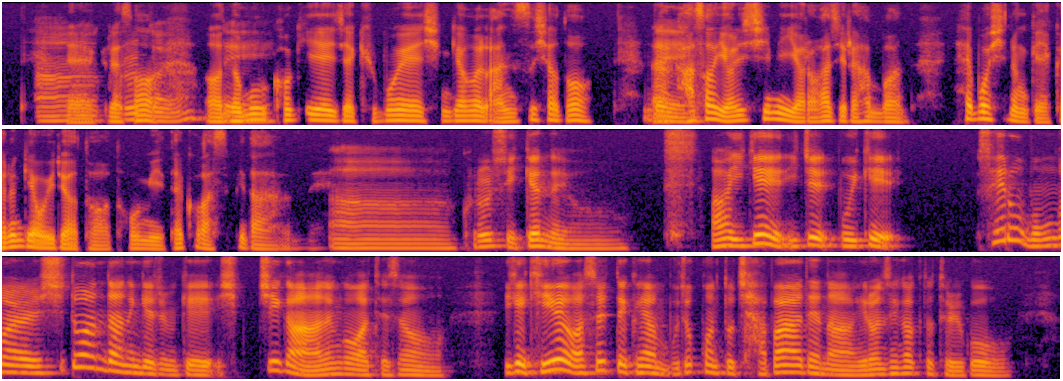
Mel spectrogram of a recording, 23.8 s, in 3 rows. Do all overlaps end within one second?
No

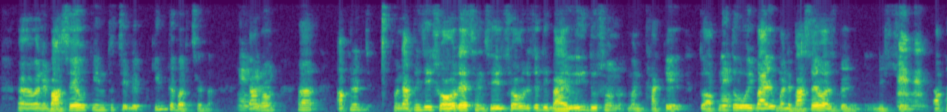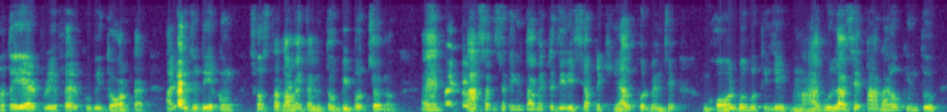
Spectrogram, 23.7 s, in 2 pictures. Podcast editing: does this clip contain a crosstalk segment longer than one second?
No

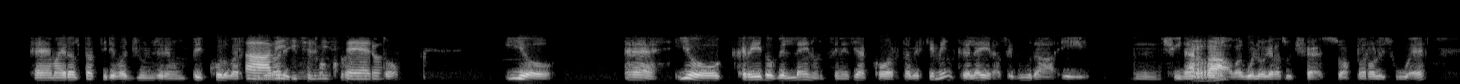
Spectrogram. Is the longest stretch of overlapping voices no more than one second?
No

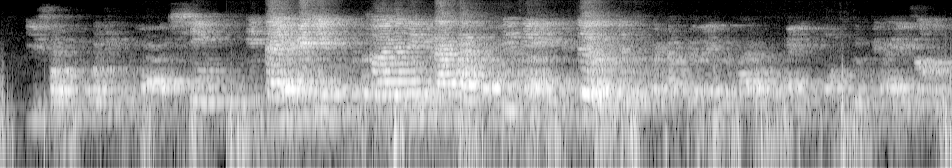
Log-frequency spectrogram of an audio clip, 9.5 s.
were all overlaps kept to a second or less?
No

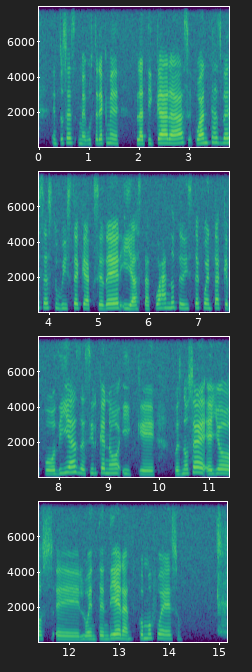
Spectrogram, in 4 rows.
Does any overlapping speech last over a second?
No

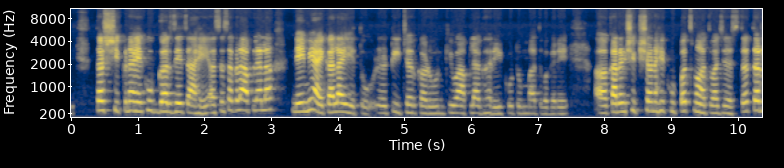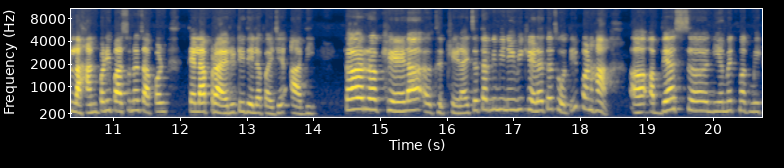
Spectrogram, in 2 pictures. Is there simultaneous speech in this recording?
No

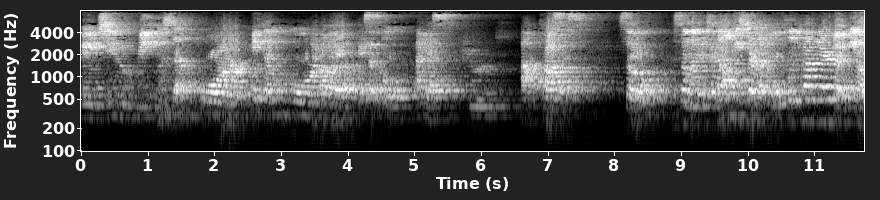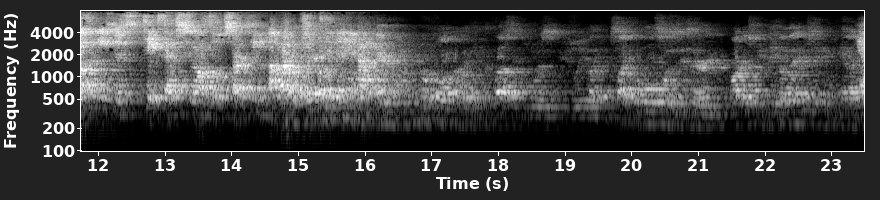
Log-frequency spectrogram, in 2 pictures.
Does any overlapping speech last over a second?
Yes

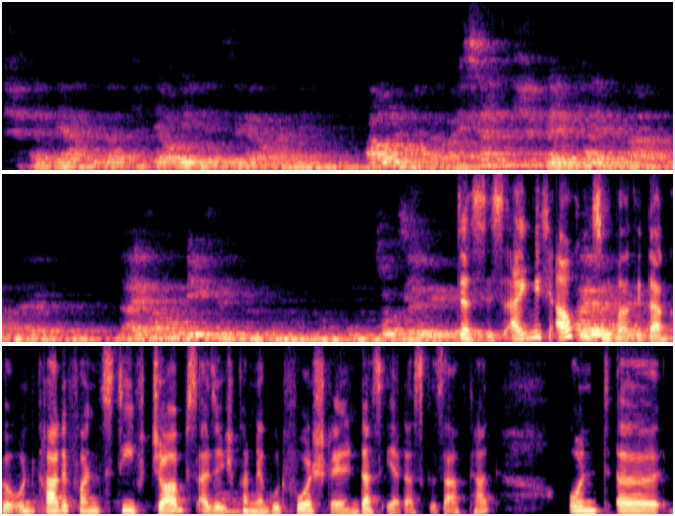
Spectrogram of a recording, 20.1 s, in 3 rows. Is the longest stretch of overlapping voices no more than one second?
Yes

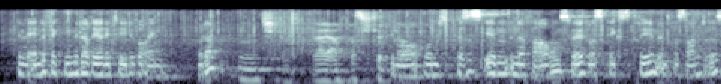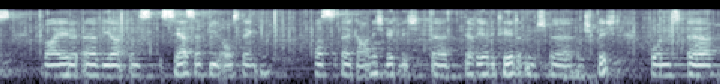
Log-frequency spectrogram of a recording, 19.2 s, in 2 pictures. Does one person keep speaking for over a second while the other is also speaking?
No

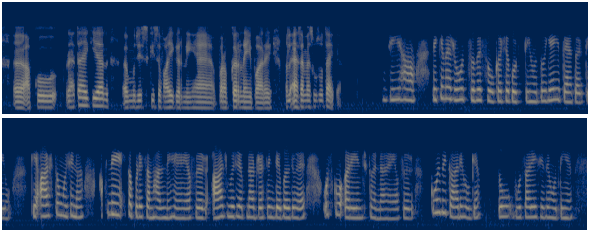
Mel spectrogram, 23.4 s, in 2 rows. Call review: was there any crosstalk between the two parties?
No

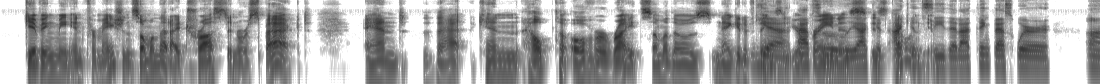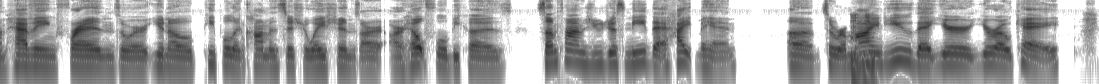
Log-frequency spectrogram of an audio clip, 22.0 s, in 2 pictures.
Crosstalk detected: Yes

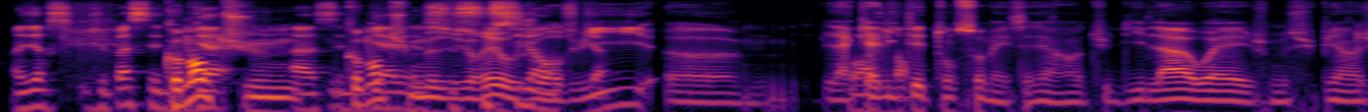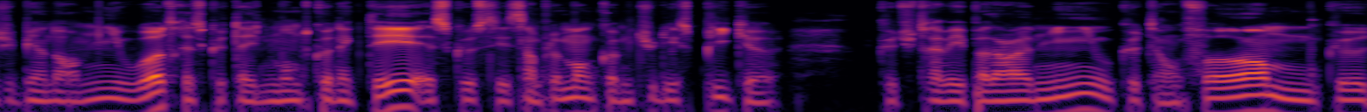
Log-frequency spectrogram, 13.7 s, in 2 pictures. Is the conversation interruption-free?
No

